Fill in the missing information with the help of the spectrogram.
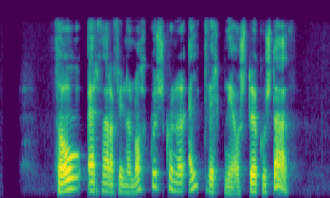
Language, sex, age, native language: Icelandic, male, 50-59, Icelandic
